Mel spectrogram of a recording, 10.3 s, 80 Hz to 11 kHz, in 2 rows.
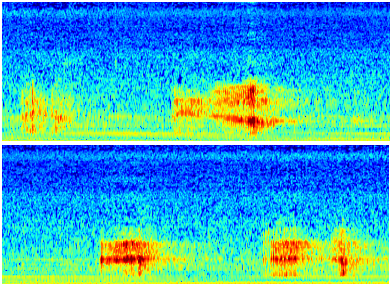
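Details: Around 3:00 am at Djuma on 07/03/07, at a lions' kill, an African buffalo repeats hoarse, throaty bawls, five or so in ten seconds, some broken into two pulses, with a faint constant hum underneath.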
